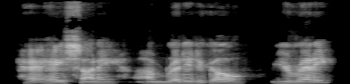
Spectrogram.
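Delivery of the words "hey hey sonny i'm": ordinary delivery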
